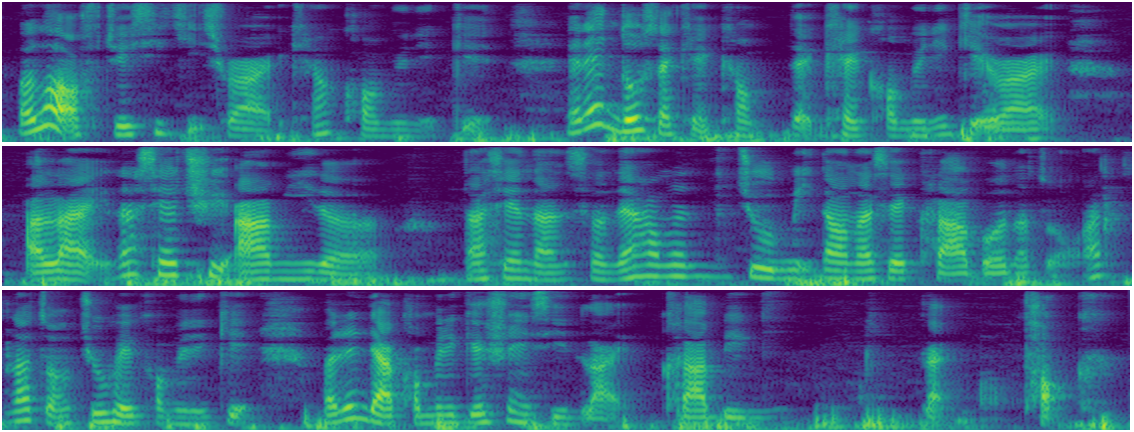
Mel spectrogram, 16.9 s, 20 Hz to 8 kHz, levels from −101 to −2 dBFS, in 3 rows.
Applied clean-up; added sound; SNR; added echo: classical method log-MMSE.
